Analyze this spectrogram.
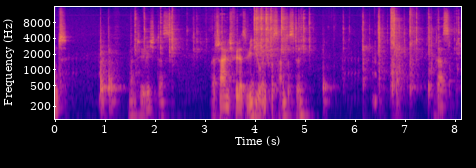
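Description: A plastic container rattles and clicks as a lid is handled.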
